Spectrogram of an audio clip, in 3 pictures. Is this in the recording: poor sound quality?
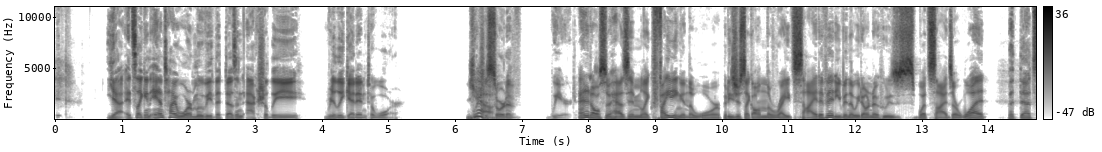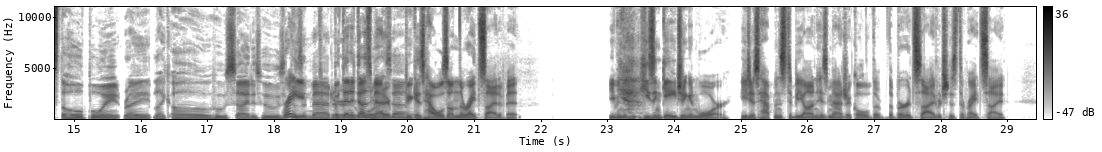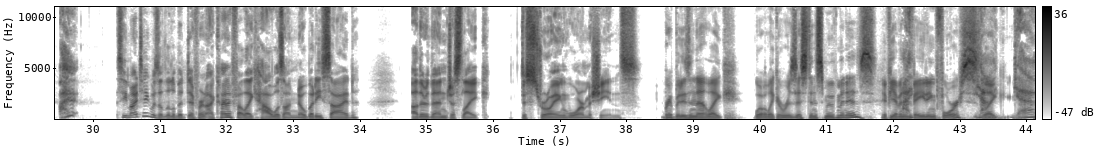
no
